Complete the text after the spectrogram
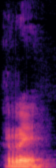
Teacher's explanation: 2-3 बार जीभ ऊपर नीचे लग के, मतलब हिल के, उसके बाद पूरे वर्ड की साउंड आती है रे। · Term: लुंठित या प्रकंपित व्यंजन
